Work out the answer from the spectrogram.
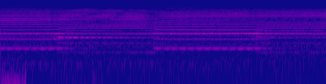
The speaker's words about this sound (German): Charité Berlin-Steglitz, Notaufnahme. Ein Mann wird mit Blaulicht ins Krankenhaus gebracht.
